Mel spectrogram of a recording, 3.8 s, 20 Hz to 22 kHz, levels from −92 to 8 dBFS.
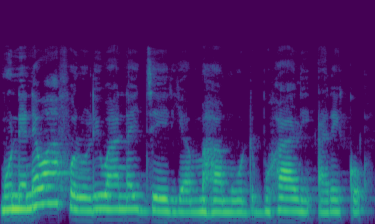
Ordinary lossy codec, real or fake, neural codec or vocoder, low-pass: none; real; none; none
